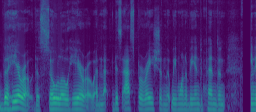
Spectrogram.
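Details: Adult woman speaking; typical speech.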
